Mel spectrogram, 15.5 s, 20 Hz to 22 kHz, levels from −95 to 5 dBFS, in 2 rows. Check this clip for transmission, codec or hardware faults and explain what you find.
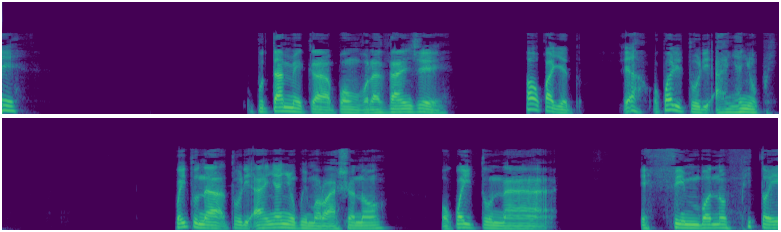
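There's one problem, and it runs the whole length of the speech. Nothing comes through above 7 kHz, so it sounds dull, with a warbly, fizzy smear on sibilants. That's likely AAC compression: a low-bitrate encoder, around 24 kbps, trimming the top end and coarsely quantising what's left.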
